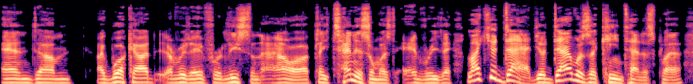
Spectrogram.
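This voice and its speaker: Hardly pausing, a man with a British accent talks at a fairly quick pace in a medium pitch with ordinary pitch variation, on a very clean, dry, close recording with a silent background and no echo. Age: 70s. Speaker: author and retired professor. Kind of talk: interview.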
